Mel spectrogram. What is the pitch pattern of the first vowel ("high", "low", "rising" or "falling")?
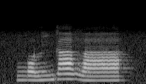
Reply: low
